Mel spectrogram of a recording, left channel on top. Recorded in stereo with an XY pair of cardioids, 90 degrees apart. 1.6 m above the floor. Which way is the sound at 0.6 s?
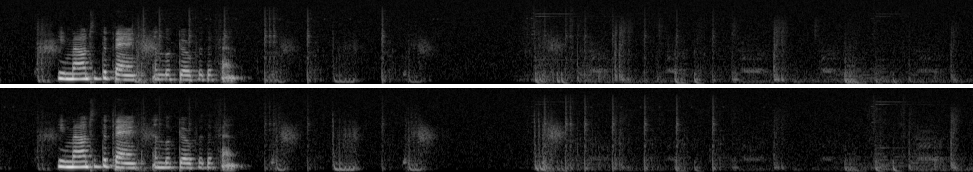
5° right.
